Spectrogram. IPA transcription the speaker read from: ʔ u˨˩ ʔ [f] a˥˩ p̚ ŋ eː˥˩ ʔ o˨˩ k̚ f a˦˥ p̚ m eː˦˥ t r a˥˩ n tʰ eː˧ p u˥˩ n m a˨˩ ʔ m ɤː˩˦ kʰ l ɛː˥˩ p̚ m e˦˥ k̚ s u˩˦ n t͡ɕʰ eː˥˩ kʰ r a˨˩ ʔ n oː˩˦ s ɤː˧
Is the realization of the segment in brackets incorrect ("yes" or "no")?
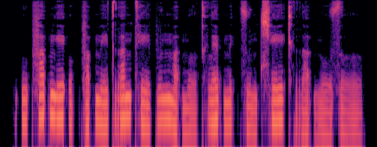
no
